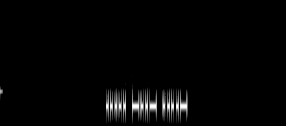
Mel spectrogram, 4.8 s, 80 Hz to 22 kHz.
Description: Morse code, heard as a keyed tone, about 33 wpm, 700 Hz. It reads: 5X4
